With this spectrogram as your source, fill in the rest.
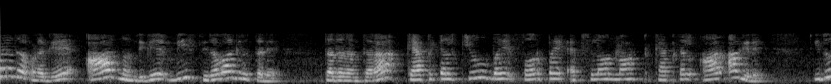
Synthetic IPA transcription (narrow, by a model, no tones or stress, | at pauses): ɾɐðɐʔɔɭɐɣeaːɾnɔnd̪ɪɣeʋiːst̪ɪɾɐʋaːɣɪɾɯt̪ːɐðe | t̪ɐðɐnɐnt̪ɐɾɐkaːpɪʈːɐlkjuːbɐɪfoːɾpɐɪʔɛpsɪloːnːaːʈkaːpɪʈɐlaːɾaːɣɪɾe | ɪðɯ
